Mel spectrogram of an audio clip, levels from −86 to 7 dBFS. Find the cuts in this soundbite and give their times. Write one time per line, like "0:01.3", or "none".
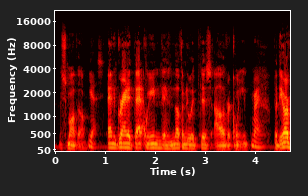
0:01.7
0:02.1
0:02.6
